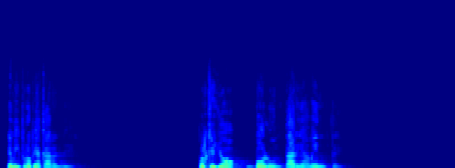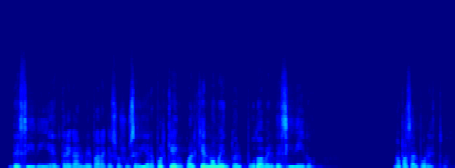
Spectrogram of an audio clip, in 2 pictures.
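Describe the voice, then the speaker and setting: A preacher dropping into Jesus, a calm and gentle grown man who speaks low and slow with quiet assurance. The voice rings with the long reverb of a church hall. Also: close to an everyday voice.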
